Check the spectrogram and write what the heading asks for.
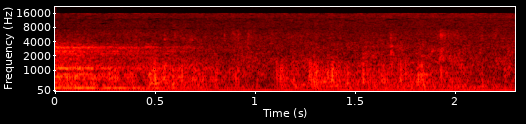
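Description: A pause between spoken lines: a low, steady background hum and faint hiss of an old film soundtrack, with the tail of a man's word at the very start.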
